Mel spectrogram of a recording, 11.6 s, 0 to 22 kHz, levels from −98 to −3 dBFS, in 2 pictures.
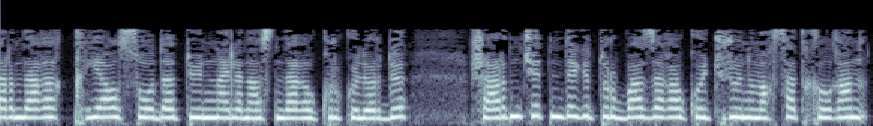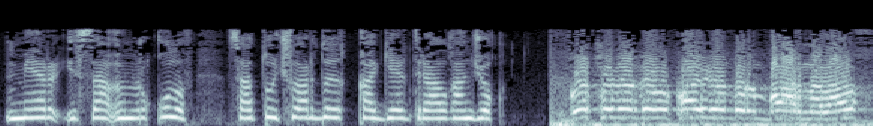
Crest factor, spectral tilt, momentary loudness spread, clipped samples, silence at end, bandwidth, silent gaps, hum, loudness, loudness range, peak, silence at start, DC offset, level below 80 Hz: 10 dB; -4.5 dB/octave; 5 LU; under 0.1%; 0 s; 8.8 kHz; none; none; -11 LUFS; 2 LU; 0 dBFS; 0 s; under 0.1%; -28 dBFS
